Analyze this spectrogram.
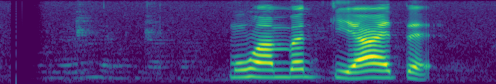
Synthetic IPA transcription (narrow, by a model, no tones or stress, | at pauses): muɦambənt̪̚kijaɛt̪ə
